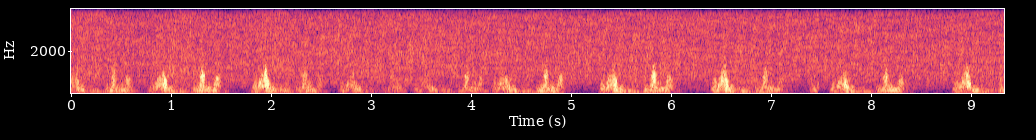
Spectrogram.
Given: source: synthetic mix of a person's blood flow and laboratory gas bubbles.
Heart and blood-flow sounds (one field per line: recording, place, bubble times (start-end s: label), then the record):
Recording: Doppler ultrasound of blood flow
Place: precordium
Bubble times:
0.00-0.12 s: bubbles
From the record:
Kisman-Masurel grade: 212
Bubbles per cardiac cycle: several, 3 to 8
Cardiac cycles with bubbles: 1 to 10%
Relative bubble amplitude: moderate (0.250 to 0.450)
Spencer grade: 1 (occasional bubble signal discernible with the cardiac motion signal, with majority of cardiac periods free of bubbles)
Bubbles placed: only in the low amplitude regions of the cardiac cycle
